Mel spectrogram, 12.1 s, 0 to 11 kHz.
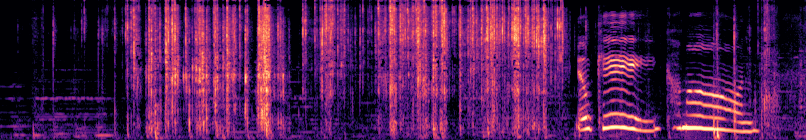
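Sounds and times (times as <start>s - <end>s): plastic packaging crinkling and tearing: 0.7s - 8.6s, 11.0s - 12.0s.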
